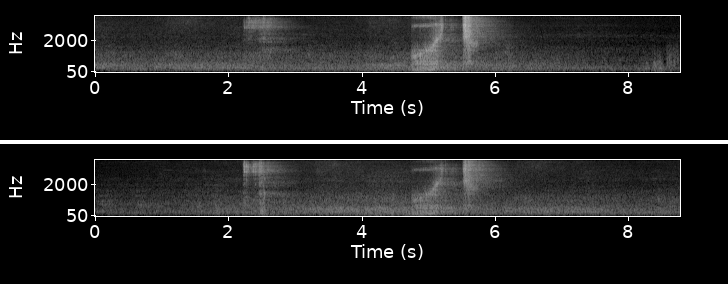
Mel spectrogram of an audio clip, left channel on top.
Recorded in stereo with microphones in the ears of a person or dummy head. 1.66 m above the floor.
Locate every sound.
2.2 s tape being pulled: 50° right (ahead or behind), 6.5 m
4.7 s throat clearing: 30° left (ahead or behind), 0.9 m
